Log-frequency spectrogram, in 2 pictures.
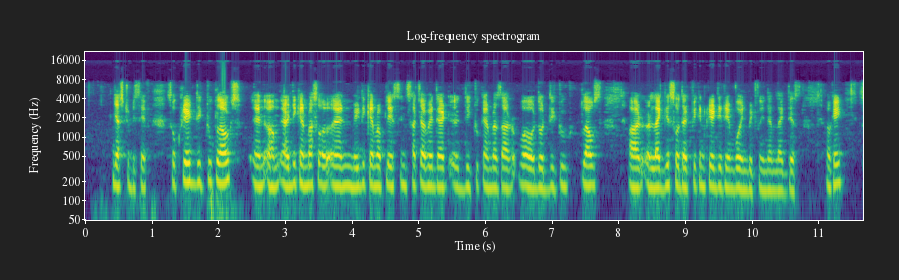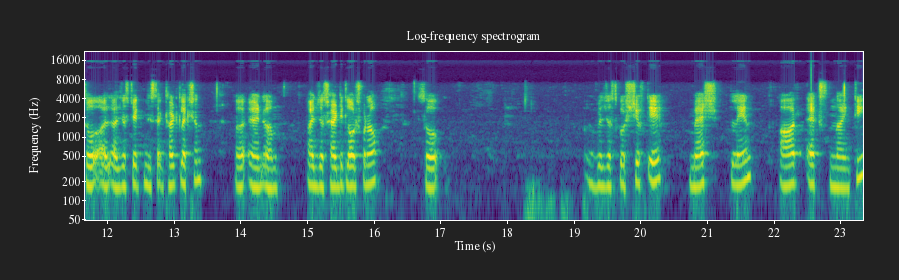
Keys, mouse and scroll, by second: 0.1-1.3 right drag, 1.3 KP_1, 3.0 KP_0, 12.0 click, 12.9-15.6 middle drag, 15.6 click, 16.7 shift+middle click, 17.7 KP_1, 18.8-21.2 shift+middle drag, 21.2 shift+a, 22.0 r.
